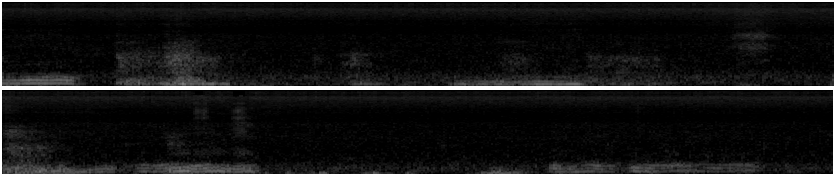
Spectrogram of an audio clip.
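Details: Sleeping cat with irregular low, rumbling snorts and snores in bursts every second or two, described as snorting while having a nightmare; noisy sleep breathing, snoring.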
